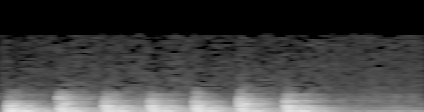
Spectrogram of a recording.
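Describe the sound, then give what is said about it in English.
A rapid series of about seven firm knocks on a wooden door, evenly spaced, ending in a brief quiet. “Knock again.”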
